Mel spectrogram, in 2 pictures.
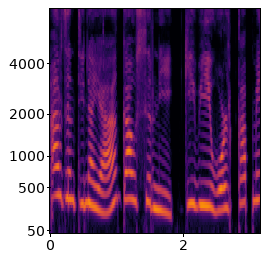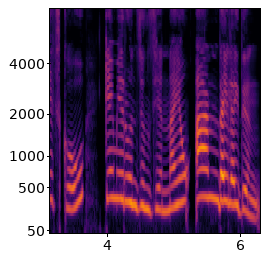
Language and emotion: Bodo, surprised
